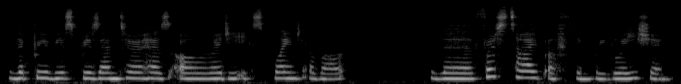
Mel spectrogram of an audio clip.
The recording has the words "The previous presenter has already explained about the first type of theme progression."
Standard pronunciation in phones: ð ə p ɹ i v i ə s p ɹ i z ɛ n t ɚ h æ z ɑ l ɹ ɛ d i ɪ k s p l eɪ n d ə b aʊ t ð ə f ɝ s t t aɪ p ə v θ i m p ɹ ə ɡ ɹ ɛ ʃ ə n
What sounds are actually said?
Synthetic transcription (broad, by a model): ð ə p ɹ i v i ə s p ɹ i z ɛ n t ɚ h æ z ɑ l ɹ ɛ d i ɪ k s p l eɪ n d ə b aʊ t ð ə f ɝ s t t aɪ p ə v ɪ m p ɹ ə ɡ ɹ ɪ ʃ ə n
